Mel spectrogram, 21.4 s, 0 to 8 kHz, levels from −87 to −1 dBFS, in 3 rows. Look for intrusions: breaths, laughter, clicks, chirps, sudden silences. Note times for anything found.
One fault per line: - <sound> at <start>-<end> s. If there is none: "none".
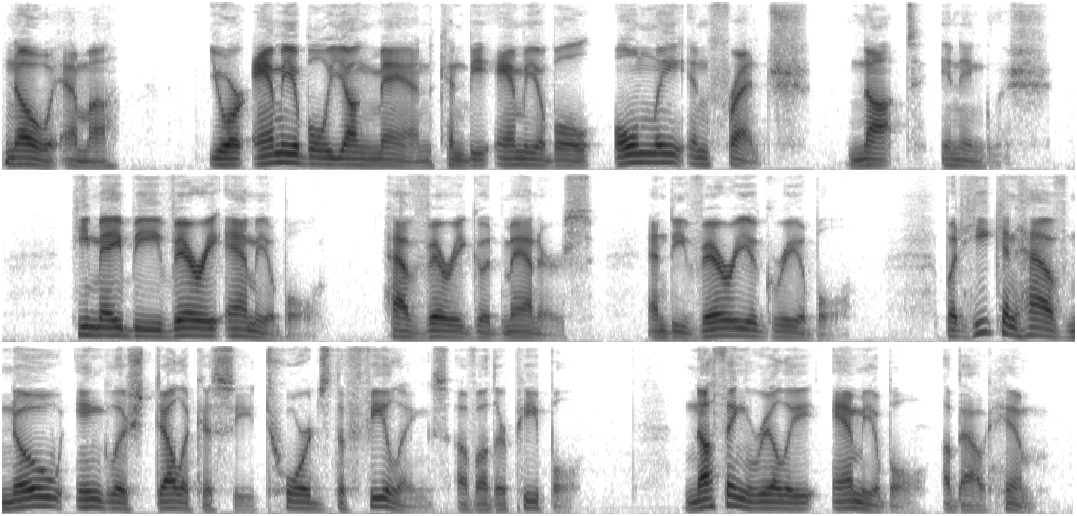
none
